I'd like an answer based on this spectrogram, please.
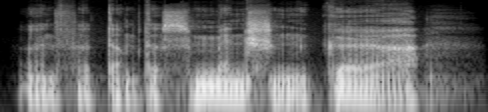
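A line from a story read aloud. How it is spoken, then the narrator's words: Grumbled. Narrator (German): brummte Brigo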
